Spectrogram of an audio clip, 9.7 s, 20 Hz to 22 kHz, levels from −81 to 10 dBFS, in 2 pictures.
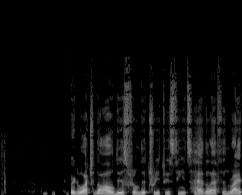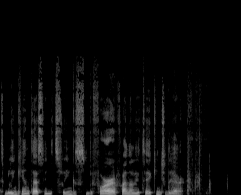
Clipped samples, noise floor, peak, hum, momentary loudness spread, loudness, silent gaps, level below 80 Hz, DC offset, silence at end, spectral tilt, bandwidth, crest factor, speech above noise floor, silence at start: under 0.1%; -76 dBFS; -8 dBFS; none; 14 LU; -28 LUFS; none; -74 dBFS; under 0.1%; 1.05 s; -4.5 dB/octave; 16 kHz; 22 dB; 48 dB; 0.1 s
